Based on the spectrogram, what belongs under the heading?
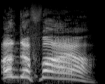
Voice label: uk Neutral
